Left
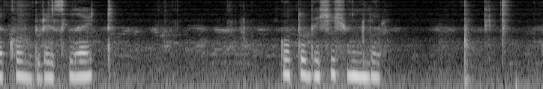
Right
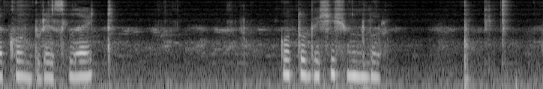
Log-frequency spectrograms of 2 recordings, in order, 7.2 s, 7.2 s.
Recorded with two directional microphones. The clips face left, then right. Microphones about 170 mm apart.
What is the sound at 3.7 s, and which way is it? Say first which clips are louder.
A woman's voice: left 2 dB; 20° left (ahead or behind).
